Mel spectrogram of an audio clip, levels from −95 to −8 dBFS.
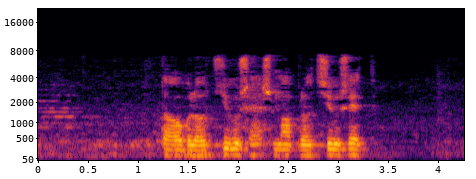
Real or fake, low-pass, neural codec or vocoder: real; 7.2 kHz; none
